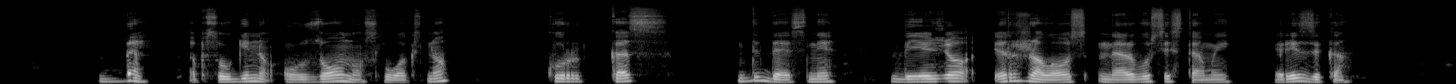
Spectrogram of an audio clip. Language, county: Lithuanian, Kaunas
